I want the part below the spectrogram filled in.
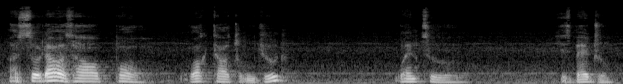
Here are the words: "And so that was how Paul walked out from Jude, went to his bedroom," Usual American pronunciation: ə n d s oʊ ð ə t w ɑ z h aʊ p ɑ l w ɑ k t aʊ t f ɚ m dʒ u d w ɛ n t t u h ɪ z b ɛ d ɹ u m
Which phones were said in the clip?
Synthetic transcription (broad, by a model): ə n s oʊ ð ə t w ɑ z h aʊ p ɑ l w ɑ k t aʊ t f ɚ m dʒ u d w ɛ n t t u h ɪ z b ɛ d ɹ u m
